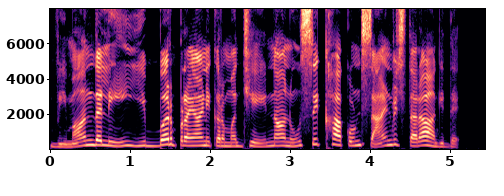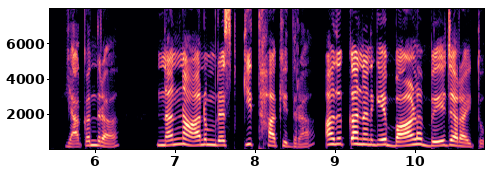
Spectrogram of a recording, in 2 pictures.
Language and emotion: Kannada, sad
